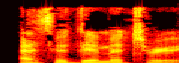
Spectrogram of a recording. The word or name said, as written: acidimetry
